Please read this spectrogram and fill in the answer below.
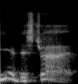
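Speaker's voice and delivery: "describe" confidently said high as "distribe"; mispronounced describe. Retold or imitated. Student confirming to his professor, mispronounced describe. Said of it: "Did you say describe or describe".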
